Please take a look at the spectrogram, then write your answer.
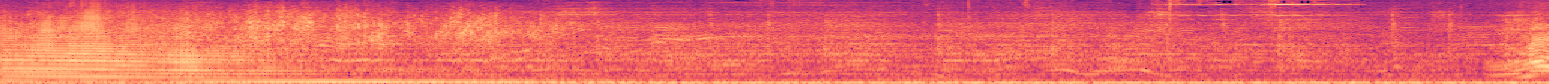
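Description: A single-engine aerobatic biplane with full-span ailerons drones loudly at an air show on the Central Coast, its steady propeller roar continuous and near while someone talks over it.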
